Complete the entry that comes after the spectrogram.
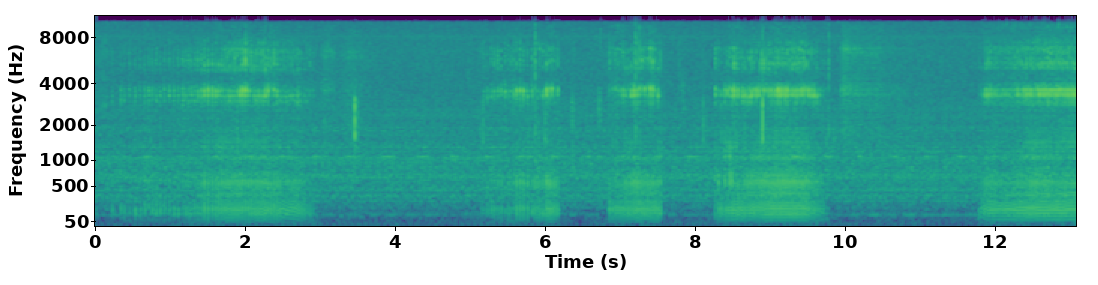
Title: MY ENGLISH BULLBOG SNORING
